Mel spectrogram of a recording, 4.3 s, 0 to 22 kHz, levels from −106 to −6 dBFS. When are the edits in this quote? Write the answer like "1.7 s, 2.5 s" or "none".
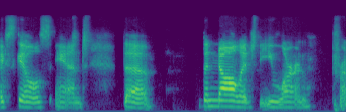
none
